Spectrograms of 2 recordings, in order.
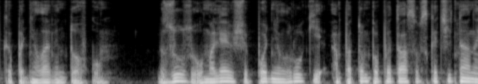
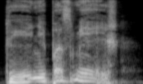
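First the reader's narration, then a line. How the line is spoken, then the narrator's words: Hoarse wheeze. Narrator (Russian): прохрипел он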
